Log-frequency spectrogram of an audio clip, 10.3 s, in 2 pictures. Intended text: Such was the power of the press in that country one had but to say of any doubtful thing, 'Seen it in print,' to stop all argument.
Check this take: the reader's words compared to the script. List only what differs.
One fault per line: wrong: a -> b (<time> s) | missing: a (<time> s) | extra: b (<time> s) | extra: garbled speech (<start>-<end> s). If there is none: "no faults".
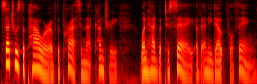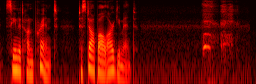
wrong: in -> on (5.7 s)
